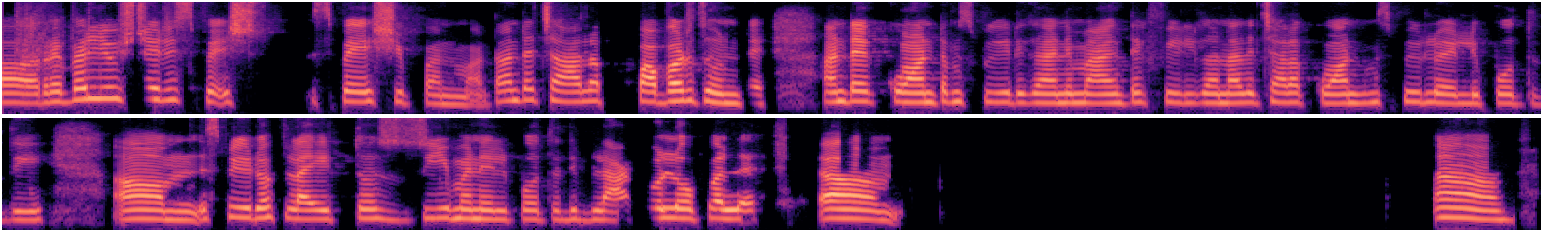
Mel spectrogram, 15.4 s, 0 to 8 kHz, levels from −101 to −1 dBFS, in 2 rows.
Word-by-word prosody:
ఆహ్, 210 -1 +3
revolutionary 280 +2 +1
space 455 -2 -2 0.4
spaceship 225 -4 -2
అన్నమాట. 175 -2 -8
అంటే 265 +1 -2
చాలా 235 0 +2 0.2
పవర్స్ 240 +2 +6
ఉంటాయి. 195 -1 -5 0.3
అంటే 235 +1 +5 0.2
క్వాంటం 220 +1 +3
స్పీడ్ 220 -2 -5
గాని, 205 0 +1
మాగ్నెటిక్ 200 +1 -1
ఫీల్డ్ 210 -1 -7
గాని 205 0 0
అది 210 - -2
చాలా 215 0 0
క్వాంటం 200 +1 -1
స్పీడ్‌లో 220 -2 -5
యెళ్ళిపోతది. 185 -1 -6 0.5
ఆహ్, 205 - +6
హ్మ్ 190 -1 -1 0.2
స్పీడ్ 230 -2 +1
ఆఫ్ 220 - -10
లైట్‌తో 200 +2 -1 0.2
జూయ్‌మని 215 -2 0
ఎళ్ళిపోతది. 195 0 -6
బ్లాక్ 185 +1 -1
హోల్ 225 0 +2
లోపల 210 0 +3 0.5
ఆం 200 -3 +6 2.8
ఆ! 205 -5 +2
210 Hz, 130 wpm, -24 LUFS, 200-225 Hz, 2.8 s, పవర్స్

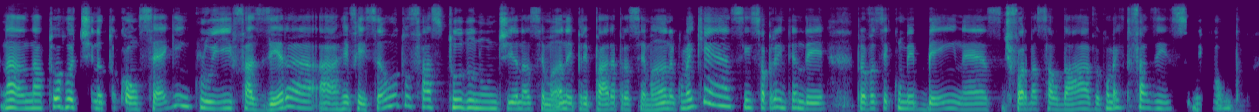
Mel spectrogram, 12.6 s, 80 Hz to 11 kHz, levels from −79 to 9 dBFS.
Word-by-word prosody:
na 215 -2 +5
na 205 0 +2
tua 240 +4 +3
rotina, 220 -4 +3
tu - - -11
consegue 170 - +1
incluir, 200 -7 +1
fazer 170 0 +3
a 210 -6 0 0.2
a - - -1
refeição 180 +4 0
ou 285 - -2
tu 275 -1 -5
faz 230 -2 -1
tudo 225 -2 +2
num 195 -1 -1
dia 185 0 +3
na 175 -1 -1
semana 175 +1 +1
e - - -2
prepara 165 0 0
pra 165 - -3
semana? 160 +4 0
Como 200 +3 -1
é 220 - +3
que 370 - -3
é, 285 -5 +2
assim? 250 -3 -2
Só 215 0 0
pra 230 - -2
eu - - 0
entender. 180 -5 -1 0.3
Pra 185 - +2
você 190 +2 -3
comer 185 -1 -2
bem, 175 +3 -2
né, 165 0 -2
de 165 +1 -3
forma 170 +1 +2
saudável, 170 +1 -2
como 195 +5 0
é 220 - -3
que 215 - -15
tu - - -10
faz 205 -2 -1
isso? 190 - -4
Me - - -8
conta. - - -9
190 Hz, 230 wpm, -22 LUFS, 170-215 Hz, 0.3 s, na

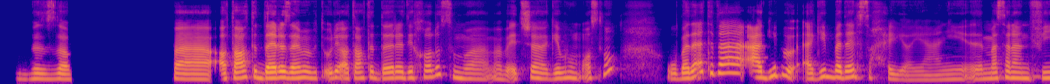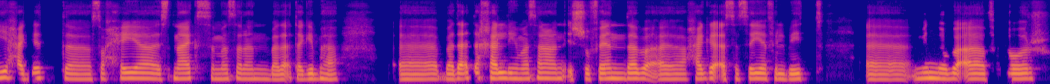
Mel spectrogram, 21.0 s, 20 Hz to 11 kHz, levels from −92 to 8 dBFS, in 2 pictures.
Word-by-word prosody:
بالضبط. 160 0 -1 1.0
فقطعت 165 +5 +4
الدايرة 190 0 +8
زي 185 -1 +6
ما 200 -1 +3
بتقولي، 185 +2 -1
قطعت 185 +2 0
الدايرة 185 +1 +3
دي 195 0 +1
خالص 215 +6 -2
وما 170 -4 -2
ما - - -7
بقِتش 155 - -3
أجيبهم 180 +1 0
أصلًا، 325 - -4 0.5
وبدأت 180 - +3
بقى 345 0 +5
أجيب 210 +4 +5
أجيب 205 +2 0
بدايل 210 +1 +4
صحية، 160 -8 -6
يعني 140 +4 -7
مثلًا 180 +1 0
في 195 0 -1
حاجات 180 +1 -4 0.5
صحية 175 0 -1
سناكس 170 +1 -3
مثلًا 160 -1 -5
بدأت 150 0 -3
أجيبها 160 0 -3 0.6
آآ، 155 0 -2
بدأت 165 +2 -1
أخَلّي 175 -1 +1
مثلًا 175 +1 -2
الشوفان 170 +1 -1
ده 175 0 +2
بقى 160 -1 -2
حاجة 165 +3 -1
أساسية 170 +2 -1
في 165 - -11
البيت 160 0 -3 0.5
آآ، 150 -1 -4
منه 175 -1 0
بقى 165 -1 +2
فطار، 165 +1 -3
170 Hz, 130 wpm, -23 LUFS, 160-185 Hz, 1.0 s, الدايرة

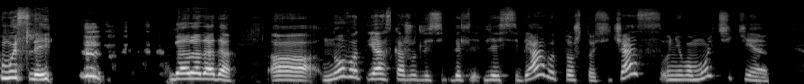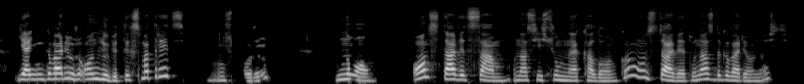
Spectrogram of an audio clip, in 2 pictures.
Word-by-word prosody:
мыслей. 265 -6 +8 1.2
Да 255 +2 +7
да 265 -1 +8
да 245 -1 +9
да. 210 -7 +4 0.4
Э, 200 -1 +3
но 250 - +1
вот 340 -2 0
я 250 +1 +5
скажу 220 -2 -3
для 205 -1 -8
се 200 +2 -8
для 205 +2 -2
те 195 - -13
для 205 +1 -1
себя, 205 0 -1
вот, 300 -4 -6
то, 215 - -2
что 190 -3 -10
сейчас 290 - -3
у 210 - -7
него 215 0 -2
мультики 260 - -6 0.5
Я 230 +1 +3
не 235 +1 -5
говорю, 255 +1 +2
он 250 +1 0
любит 200 -6 -3
их 210 - -4
смотреть, 365 - -5 0.2
не 190 0 -10
спорю. 175 - -9 0.7
Но, 205 -7 -1 0.4
он 295 +7 +3
ставит 240 -8 +2
сам. 175 -4 -3
У - - -12
нас 195 0 -6
есть 205 0 -9
умная 185 -4 -4
колонка. 165 -2 -7
Он 370 -5 -4
ставит, 185 - -1
у - - -7
нас 245 +1 -2
договоренность. 180 - -7
215 Hz, 170 wpm, -21 LUFS, 190-255 Hz, 1.2 s, да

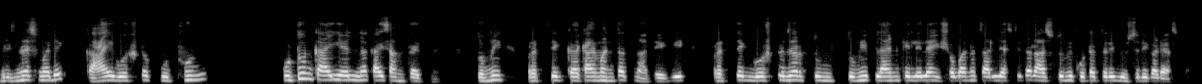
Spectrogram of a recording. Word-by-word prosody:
बिझनेसमध्ये 195 +6 0 0.3
काय 175 +5 +2
गोष्ट 180 +2 0 0.2
कुठून, 205 +5 -2 0.8
कुठून 250 +6 +1
काय 210 -3 +4
येईल 205 -1 +4
ना 205 - +2
काही 195 0 +4
सांगता 165 -3 -3
येत 155 - 0
नाही. 120 - -33 0.4
तुम्ही 180 +6 +1 0.3
प्रत्येक 170 +3 -1
का 180 - +4
काय 185 0 +3
म्हणतात 185 +2 0
ना, - - -4
ते 150 +3 -3
की 365 - +3 0.3
प्रत्येक 170 +4 -1
गोष्ट 185 +2 +1
जर 205 -1 +3
तुम 185 -2 +1 0.2
तुम्ही 185 +2 +3
प्लॅन 185 0 +3
केलेल्या 190 +1 +4
हिशोबाने 185 +2 -1
चालली 185 +1 +4
असती 190 +1 -9
तर 215 - +3
आज 180 - 0
तुम्ही 195 0 +2
कुठेतरी 185 0 +2
दुसरीकडे 165 -1 0
असता. 325 +1 -10
185 Hz, 180 wpm, -12 LUFS, 175-200 Hz, 0.8 s, काय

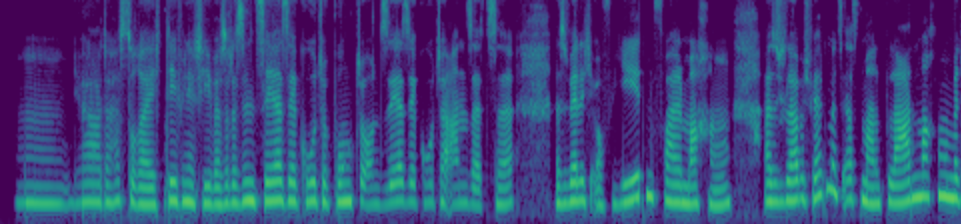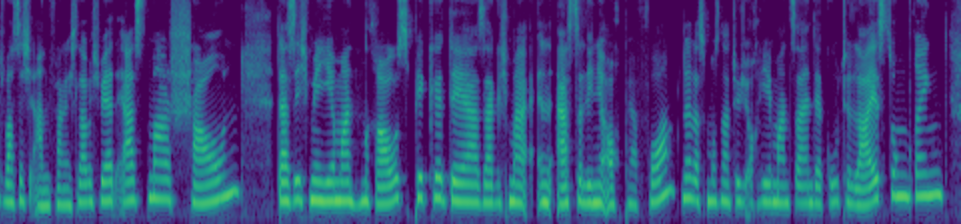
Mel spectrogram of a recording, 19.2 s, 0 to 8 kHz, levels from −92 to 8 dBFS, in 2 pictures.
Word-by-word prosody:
Mhm. 190 -2 -6
Ja, 200 +1 -4
da 200 -1 -4
hast 210 +1 -4
du - - +1
recht, 180 +1 -2
definitiv. 200 -3 +1
Also 180 +1 0
das 195 -1 -1
sind 215 0 +4
sehr, 215 +1 +4
sehr 210 -1 +2
gute 205 0 -2
Punkte 205 +1 0
und 180 +1 -9
sehr, 200 +4 -1
sehr 205 -1 -5
gute 200 +1 -7
Ansätze. 180 -1 -4 0.4
Das 190 0 -1
werde 210 +1 +4
ich 230 - -11
auf 170 -1 -6
jeden 225 +8 +1
Fall 205 -5 +1
machen. 185 -1 -1 0.3
Also, 205 0 +1
ich 200 - -3
glaube, 220 +1 +3
ich 225 - -6
werde 255 +5 0
mir 335 - +1
jetzt 280 - -3
erst 225 0 -6
mal 195 -4 +3
'n 185 - -1
Plan 200 +3 +2
machen, 260 0 +4
mit 235 -3 +3
was 200 -1 0
ich 215 -4 -4
anfange. 165 +1 -3
Ich 170 - -3
glaube, 200 +2 -2
ich 200 - -9
werd 215 0 +2
erst 220 +2 0
mal 235 -1 +1
schauen, 220 +8 0 0.4
dass 215 0 +5
ich 225 0 -1
mir 220 -1 +6
jemanden 210 -2 +4
rauspicke, 235 +6 +1
der- 205 -2 +2
sage 195 0 -1
ich 190 - -8
mal- 200 -2 +3
in 195 +1 +1
erster 185 +4 +2
Linie 195 -1 +3
auch 175 0 -4
performt, 220 - -3
ne, 245 0 +1
das 215 -4 -3
muss 210 -1 -2
natürlich 210 -1 -4
auch 190 - -18
jemand 200 -1 -1
sein, 190 +1 -2
der 190 -2 -4
gute 200 +2 -7
Leistung 230 +10 +2
bringt 265 +1 +1
205 Hz, 230 wpm, -26 LUFS, 190-220 Hz, 0.4 s, mir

